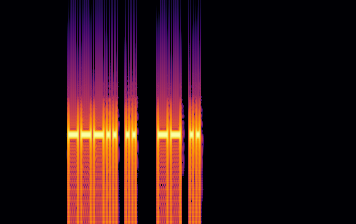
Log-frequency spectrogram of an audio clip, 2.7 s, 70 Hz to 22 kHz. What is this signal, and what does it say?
Morse code, heard as a keyed tone, about 50 wpm, 700 Hz. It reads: 8I MI
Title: Winter Field Day Exchanges Encore 50wpm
